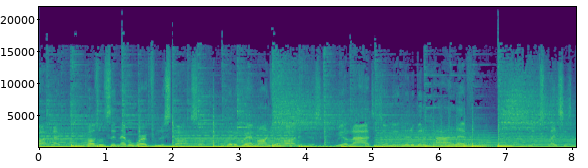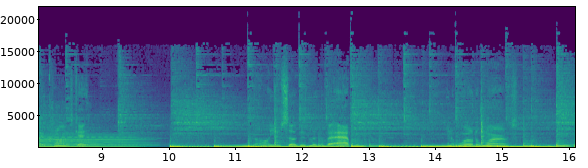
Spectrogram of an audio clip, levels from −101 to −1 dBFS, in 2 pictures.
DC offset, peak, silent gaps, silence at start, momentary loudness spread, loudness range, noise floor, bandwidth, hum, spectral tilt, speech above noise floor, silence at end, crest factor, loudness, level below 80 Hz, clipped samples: under 0.1%; -2 dBFS; none; 0 s; 8 LU; 6 LU; -41 dBFS; 16 kHz; none; -6.5 dB/octave; 24 dB; 0 s; 14 dB; -18 LUFS; -22 dBFS; under 0.1%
